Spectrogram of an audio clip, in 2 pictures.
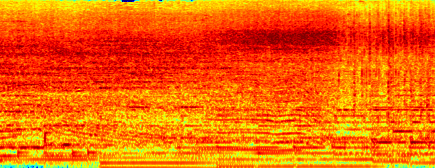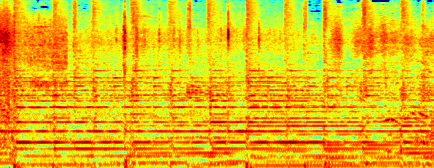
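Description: Background music with held bass notes, changing to a regular beat about halfway through.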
